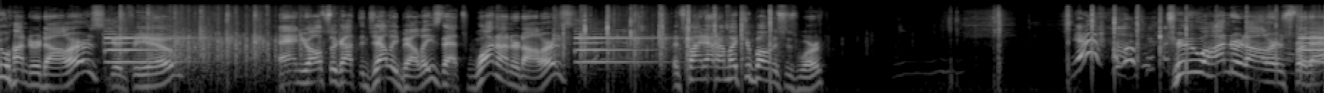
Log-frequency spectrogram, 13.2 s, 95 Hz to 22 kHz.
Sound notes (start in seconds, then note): 5.4 applause; 5.8 ding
